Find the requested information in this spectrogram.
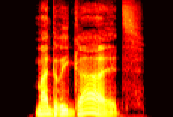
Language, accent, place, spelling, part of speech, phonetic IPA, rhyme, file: German, Germany, Berlin, Madrigals, noun, [madʁiˈɡaːls], -aːls, De-Madrigals.ogg
- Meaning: genitive of Madrigal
